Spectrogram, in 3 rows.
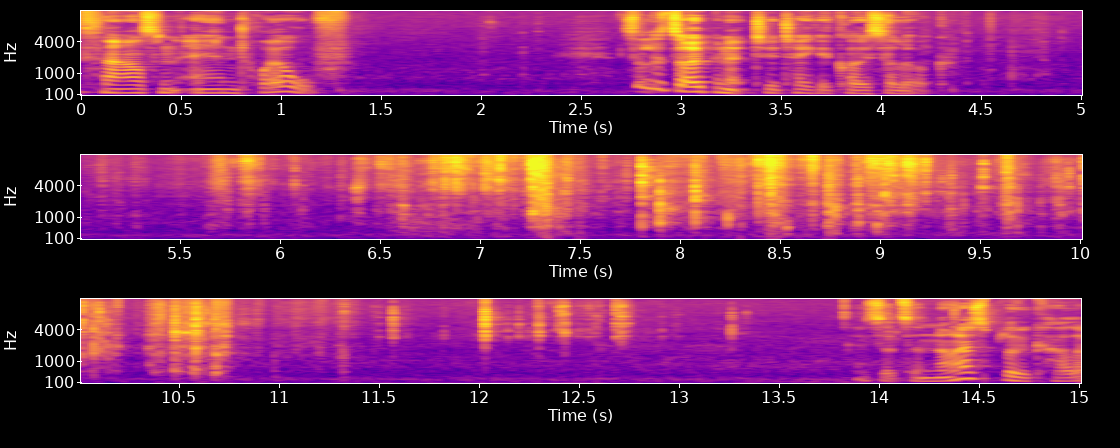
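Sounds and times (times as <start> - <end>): plastic blister crinkling: 4.4 - 13.0
card packaging tearing: 5.6 - 11.5.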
